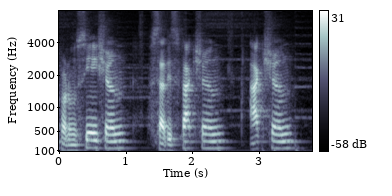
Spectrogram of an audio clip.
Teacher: siempre tiene esa sh suave, aunque parezca que tiene la fuerte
